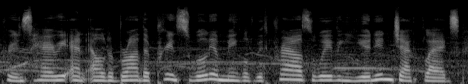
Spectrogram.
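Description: A woman's voice: on the low side, normal speed, darkish tone, slight background noise. Woman reporter doing scripted news voiceover, faint ambience behind her.

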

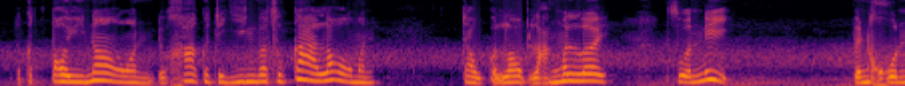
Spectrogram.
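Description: A woman's voice: mid-range voice, a little mellow, a little hiss or hum, close to an everyday voice. A woman doing a bossy army commander. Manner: commanding, archaic pronouns. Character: bossy male army commander giving orders.

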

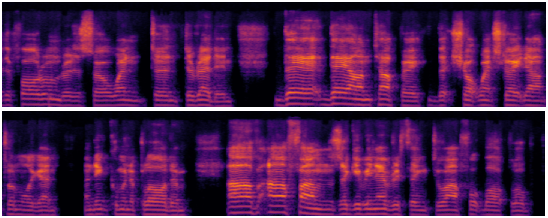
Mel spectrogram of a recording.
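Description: A man's voice: mid-range voice, moderate pace, pushed and bright, poor audio. A man on a video call joining a casual football chat as a panelist, indignant and clipped.

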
